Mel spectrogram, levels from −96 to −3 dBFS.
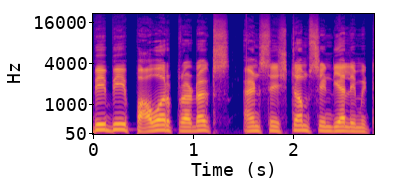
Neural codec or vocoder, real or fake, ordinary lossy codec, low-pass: none; real; none; none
